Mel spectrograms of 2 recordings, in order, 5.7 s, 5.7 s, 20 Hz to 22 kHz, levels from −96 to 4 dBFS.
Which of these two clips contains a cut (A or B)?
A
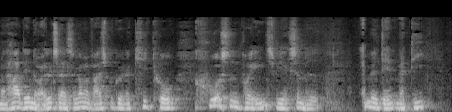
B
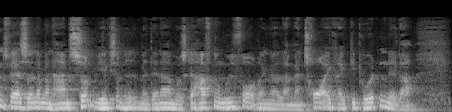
A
